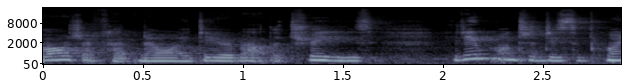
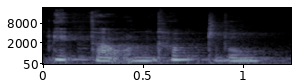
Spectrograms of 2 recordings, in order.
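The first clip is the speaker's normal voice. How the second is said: ordinary delivery, nothing marked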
